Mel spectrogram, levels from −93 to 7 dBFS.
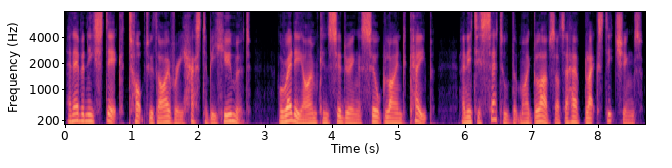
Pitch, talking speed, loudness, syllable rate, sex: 135 Hz, 205 wpm, -19 LUFS, 6.0 syllables/s, male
